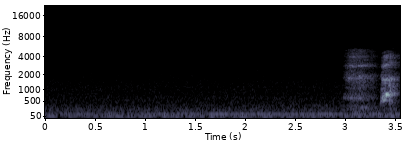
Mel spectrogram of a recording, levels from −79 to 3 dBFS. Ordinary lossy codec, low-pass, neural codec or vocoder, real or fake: none; 5.4 kHz; none; real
